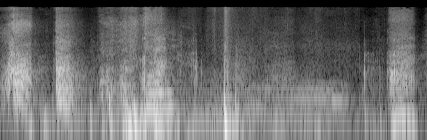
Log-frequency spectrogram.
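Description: Fabric rustling and handling noise as a kitten is moved from a person's arms onto a sofa, in several scuffling bursts, with one sharp click a little past halfway.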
